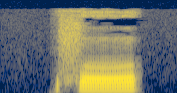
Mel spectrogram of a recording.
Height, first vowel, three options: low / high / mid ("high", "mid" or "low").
mid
